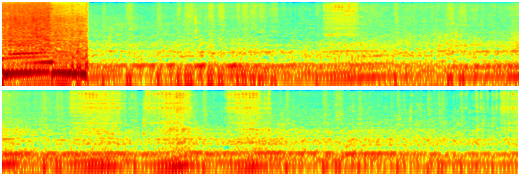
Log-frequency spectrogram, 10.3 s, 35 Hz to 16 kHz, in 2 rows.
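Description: UAZ 469 engine revving with rising pitch in low-range first gear. Under a second in it drops abruptly to a quieter, steady low running as the vehicle crawls on, with a few faint rustles over it.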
